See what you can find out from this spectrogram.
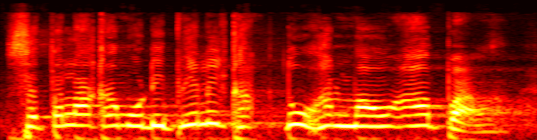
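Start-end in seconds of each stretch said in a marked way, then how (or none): none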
